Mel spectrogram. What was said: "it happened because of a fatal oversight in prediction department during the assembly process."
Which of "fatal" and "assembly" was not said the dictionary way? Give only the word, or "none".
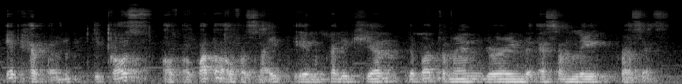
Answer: fatal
